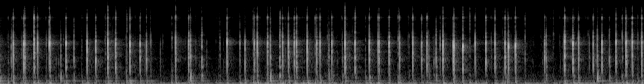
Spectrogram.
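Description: Fingertips type rapidly on a compact mechanical keyboard with pastel purple-yellow plastic keycaps. Dozens of quick, bright, clacky keystrokes sound in a steady flurry, each dying away almost at once, with very little low end beneath them.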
